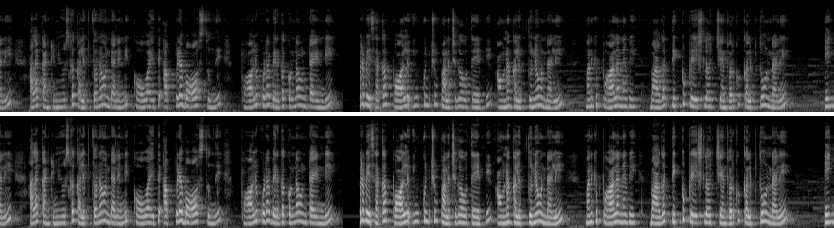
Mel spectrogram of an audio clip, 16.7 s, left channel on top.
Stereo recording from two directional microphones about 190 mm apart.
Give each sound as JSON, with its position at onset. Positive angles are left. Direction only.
{"t": 0.0, "sound": "a woman's voice", "side_deg": -35}
{"t": 7.2, "sound": "a woman's voice", "side_deg": -45}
